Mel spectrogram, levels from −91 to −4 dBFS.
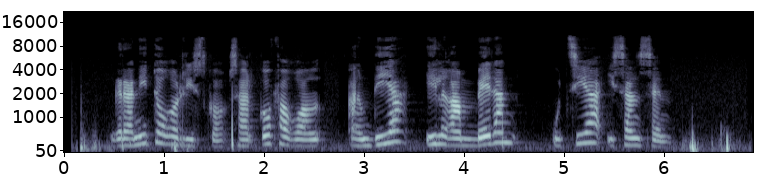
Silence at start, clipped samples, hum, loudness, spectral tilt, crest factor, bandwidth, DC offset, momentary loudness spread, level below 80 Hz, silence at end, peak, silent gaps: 0.15 s; under 0.1%; none; -30 LUFS; -4.5 dB/octave; 20 dB; 11 kHz; under 0.1%; 12 LU; -52 dBFS; 0.2 s; -10 dBFS; none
